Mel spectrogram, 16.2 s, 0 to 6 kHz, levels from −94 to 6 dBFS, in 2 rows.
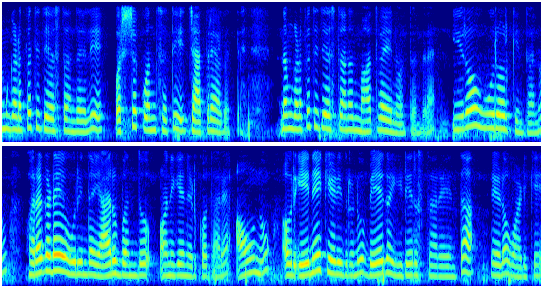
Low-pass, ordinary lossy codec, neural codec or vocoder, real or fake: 5.4 kHz; none; none; real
